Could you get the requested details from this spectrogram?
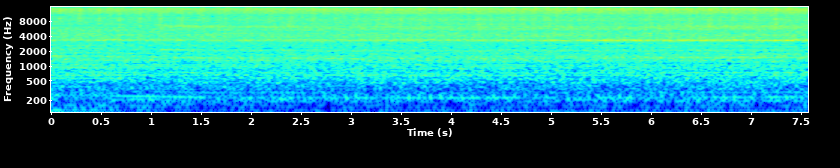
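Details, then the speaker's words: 2002 Buick LeSabre after a rough winter, started after fitting belt on crank pulley during maintenance: steady even idle, low rumble, no belt squeal or chirp; runs fine. "Yeah, it looks like we are running fantastic."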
